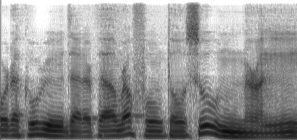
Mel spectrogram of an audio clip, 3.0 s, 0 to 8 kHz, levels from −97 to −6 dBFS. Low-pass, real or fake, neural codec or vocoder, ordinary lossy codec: 7.2 kHz; fake; codec, 16 kHz, 0.5 kbps, X-Codec, HuBERT features, trained on balanced general audio; none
